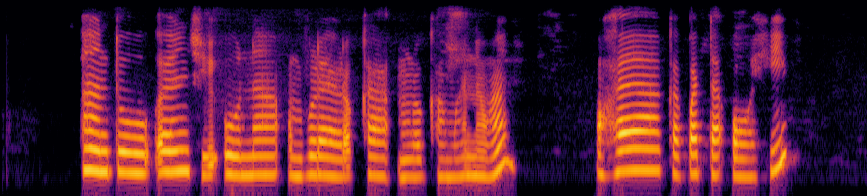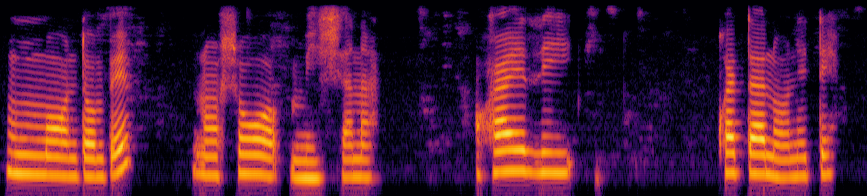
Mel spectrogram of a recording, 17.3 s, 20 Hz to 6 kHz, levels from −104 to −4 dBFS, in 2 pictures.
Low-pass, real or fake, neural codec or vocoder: 5.4 kHz; real; none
